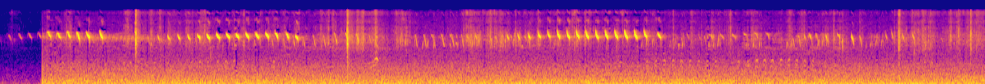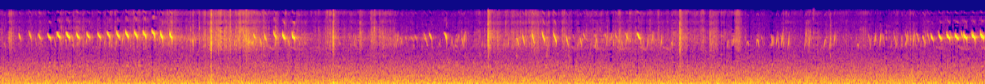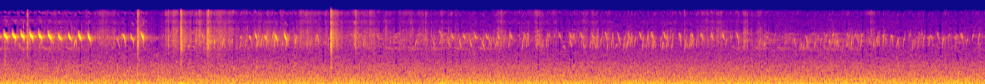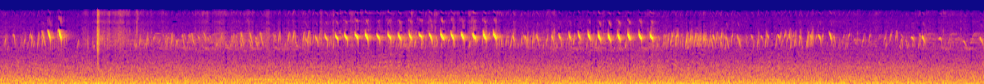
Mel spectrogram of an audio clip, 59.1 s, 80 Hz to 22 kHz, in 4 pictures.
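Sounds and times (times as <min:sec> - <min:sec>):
faint forest background: 0:00.0 - 0:59.0.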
